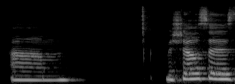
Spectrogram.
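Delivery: usual speaking voice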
